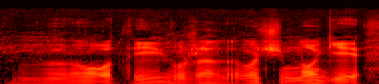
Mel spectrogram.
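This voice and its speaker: Middle-aged man from Tajikistan, vlog co-host, very low voice, measured and hesitant. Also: vocal fry, darkish tone. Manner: measured, hesitant, thinks aloud. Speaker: channel co-host. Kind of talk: casual conversational vlog.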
